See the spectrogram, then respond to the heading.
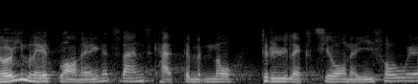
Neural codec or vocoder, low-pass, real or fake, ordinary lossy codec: codec, 16 kHz in and 24 kHz out, 1.1 kbps, FireRedTTS-2 codec; 5.4 kHz; fake; none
